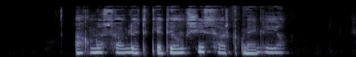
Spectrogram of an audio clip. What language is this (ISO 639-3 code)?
kat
